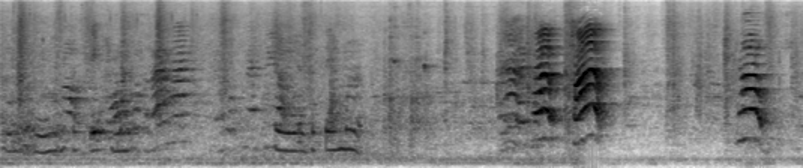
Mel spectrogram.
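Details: Kittens meowing around being called to eat food: a person's lower, wavering mewing sounds repeat through the first half, then several loud, high, sharply rising kitten-like meows burst out near the end, in a small indoor room.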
